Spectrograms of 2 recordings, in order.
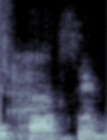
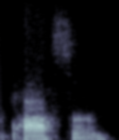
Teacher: they can be pronounced with its first syllable either voiced or silent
